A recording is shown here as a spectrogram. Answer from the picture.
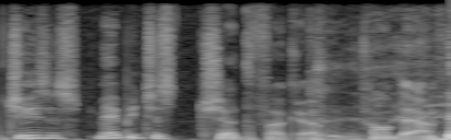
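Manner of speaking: very soft, discreet aside; hushed warning. Acted. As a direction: quietly warn a friend off. Discreetly warning Jesus in an acted scene.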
